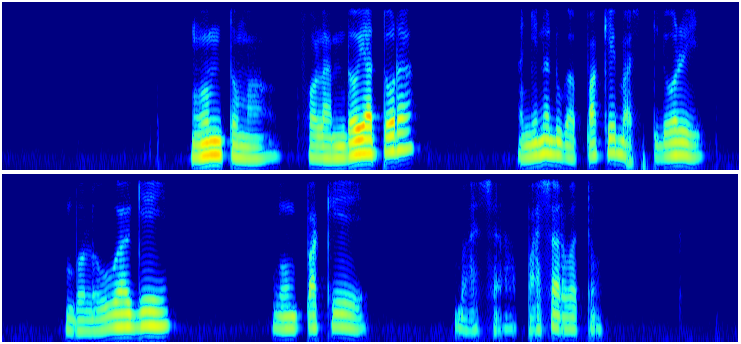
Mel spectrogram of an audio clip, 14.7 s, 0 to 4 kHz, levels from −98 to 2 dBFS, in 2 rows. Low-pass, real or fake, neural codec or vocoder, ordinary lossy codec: 3.6 kHz; fake; codec, 24 kHz, 1.2 kbps, DualCodec; none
